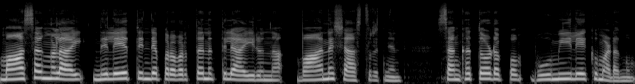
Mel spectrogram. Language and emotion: Malayalam, neutral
